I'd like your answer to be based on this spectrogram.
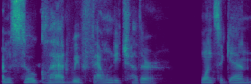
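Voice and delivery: faint, very wispy voice, sounding far off. Game master voices Kieran Elderwin as Lyra enters the room, Kieran Elderwin's wispy, far-away voice. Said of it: "a very wispy, almost far away voice".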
